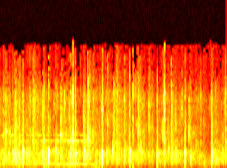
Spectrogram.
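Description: An audience at a comedy show applauds a guest on stage steadily, a dense wash of clapping with sharper individual claps popping out at a quick, uneven rhythm, moderately loud throughout.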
